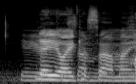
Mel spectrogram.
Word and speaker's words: Yayoi Kusama: Yayoi Kusama.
